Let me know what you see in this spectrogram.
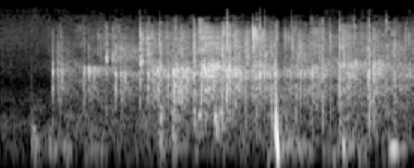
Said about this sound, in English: I think, Elder, the applause says everything.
